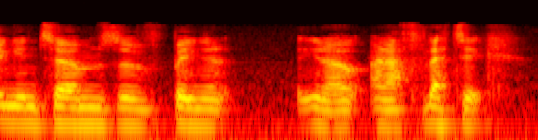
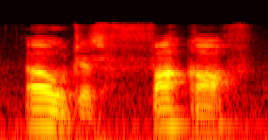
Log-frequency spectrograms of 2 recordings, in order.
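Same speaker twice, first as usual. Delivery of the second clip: very slow, deliberate, each word dragged out; 2 semitones lower than usual. Imagining an actor snapping at the director: Christopher Lee voice. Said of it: "imagine Christopher Lee just looked at the script".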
